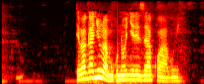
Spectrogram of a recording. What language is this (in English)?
Ganda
